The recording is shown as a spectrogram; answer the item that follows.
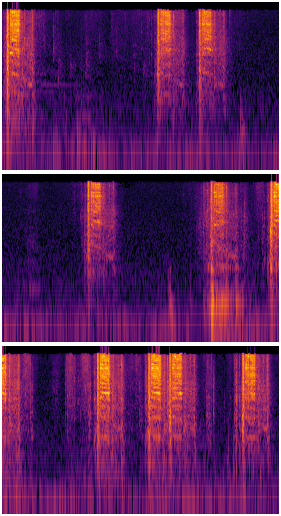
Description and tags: The sound of an electronic time stamp machine in my office. I looked all over for a sound of this & decided to just record my own. Then I thought, why not upload it so nobody else has to go through the same hassle...
office, equipment, stamper, electronics, stamp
